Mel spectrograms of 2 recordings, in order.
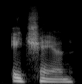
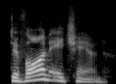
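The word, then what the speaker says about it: De'Von Achane: saying his name wrong at first I thought it was Devin then I learned it was Devon now we're learning it is not a chain it is a Chan Devon a Chan doesn't roll off the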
